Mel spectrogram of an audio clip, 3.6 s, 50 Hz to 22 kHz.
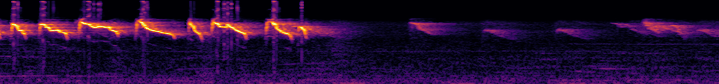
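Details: Oriental white-eye, known locally as Pleci or Kacamata, a small yellowish-green songbird: a rapid run of high, sharply downslurred whistled notes, about five per second for 1.5 seconds, then softer scattered high chips over a faint low hum.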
